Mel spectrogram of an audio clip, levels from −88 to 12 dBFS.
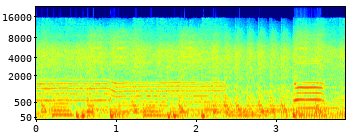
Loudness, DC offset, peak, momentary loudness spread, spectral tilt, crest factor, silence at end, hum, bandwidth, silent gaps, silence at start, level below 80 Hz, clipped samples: -9 LUFS; 2%; 0 dBFS; 4 LU; -4 dB/octave; 10 dB; 0 s; none; 16 kHz; none; 0 s; -22 dBFS; 0.5%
